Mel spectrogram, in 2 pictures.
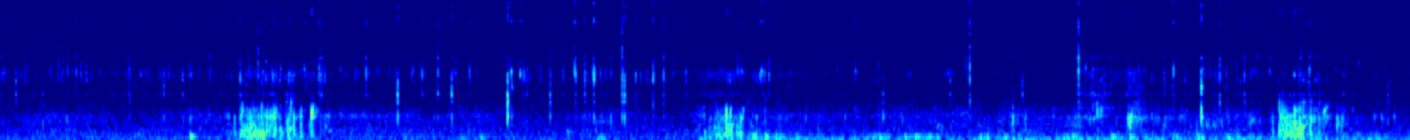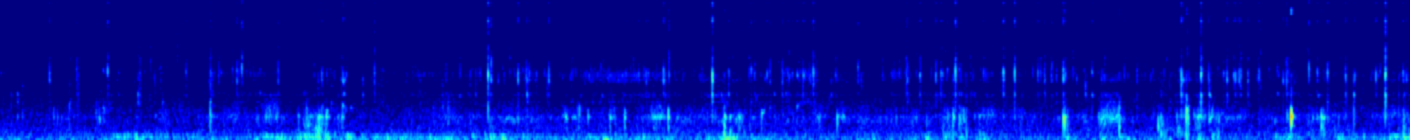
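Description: Underwater sound heard through a submerged camera: a few muffled low whooshes of water moving against it, over a faint, steady crackle of small clicks.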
